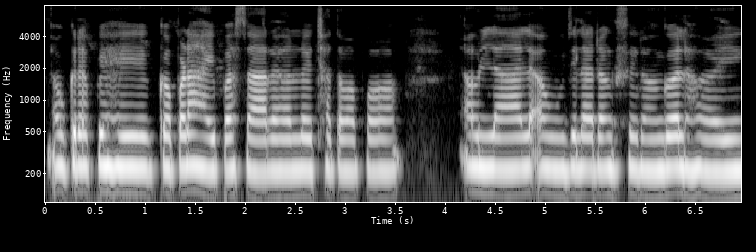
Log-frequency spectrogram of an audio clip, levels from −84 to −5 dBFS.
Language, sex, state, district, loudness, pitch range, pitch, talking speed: Magahi, female, Jharkhand, Palamu, -15 LUFS, 215-225 Hz, 220 Hz, 140 wpm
